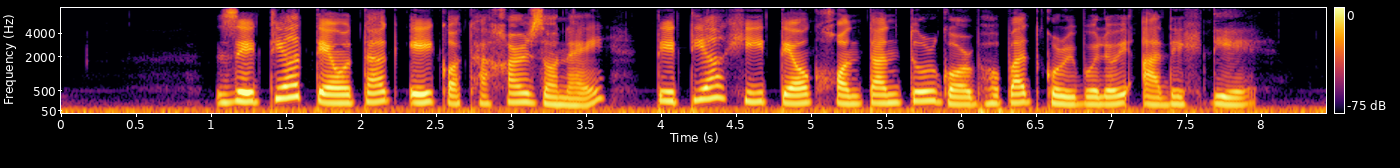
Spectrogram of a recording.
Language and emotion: Assamese, neutral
